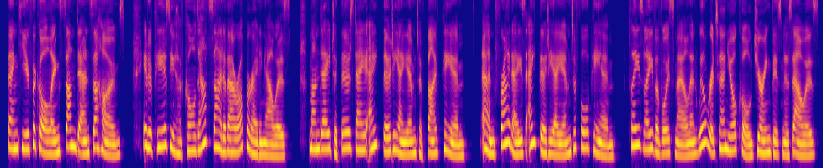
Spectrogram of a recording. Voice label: After Hours Greeting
